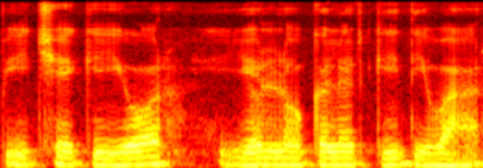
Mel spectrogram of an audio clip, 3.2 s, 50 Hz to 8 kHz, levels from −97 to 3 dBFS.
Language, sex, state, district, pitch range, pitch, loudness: Hindi, male, Himachal Pradesh, Shimla, 110-125 Hz, 115 Hz, -14 LUFS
